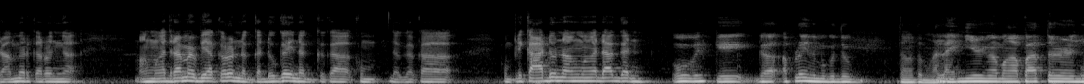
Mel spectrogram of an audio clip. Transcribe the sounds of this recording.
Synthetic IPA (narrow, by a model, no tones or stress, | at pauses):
amɛɾkɐɾonŋaʔ | ʔɐ̰ŋmɐŋad̪ɾaːmɛɹbɪaʔkɐɾonːɐɡ̚kad̪ʊɡajnɐɡ̚kakaknɐɡaka | kʊmplɪkaːd̪onaŋmɐŋad̪aːɡanʔowekejɡaʔɐplajnɐmoɡʊd̪ʊɡ̚t̪aŋat̪̬omɐŋalajniɹŋamɐŋapat̪ɛɹn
